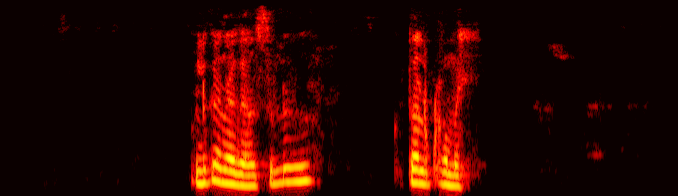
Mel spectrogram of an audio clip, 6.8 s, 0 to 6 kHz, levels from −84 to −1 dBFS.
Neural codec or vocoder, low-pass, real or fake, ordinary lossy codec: none; 5.4 kHz; real; AAC, 32 kbps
